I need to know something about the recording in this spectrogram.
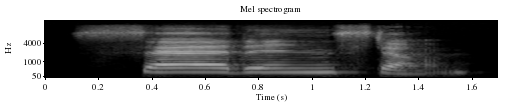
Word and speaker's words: set in stone: Okay, so we often change the pronunciation of the T, and that's why it sounds like we're talking really fast. Set in stone, set in stone. Okay, you can't really hear that T sound here.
